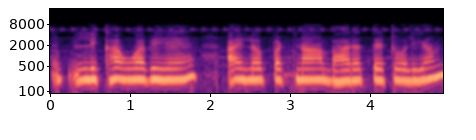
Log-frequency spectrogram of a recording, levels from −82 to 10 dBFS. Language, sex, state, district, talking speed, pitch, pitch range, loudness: Hindi, female, Bihar, Patna, 120 wpm, 215 Hz, 210-220 Hz, -13 LUFS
